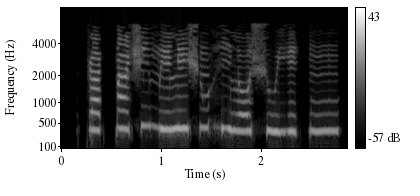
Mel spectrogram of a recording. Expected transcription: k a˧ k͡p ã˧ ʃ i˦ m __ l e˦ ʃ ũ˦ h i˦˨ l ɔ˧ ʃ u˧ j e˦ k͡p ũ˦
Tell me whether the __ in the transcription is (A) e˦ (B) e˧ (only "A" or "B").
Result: B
